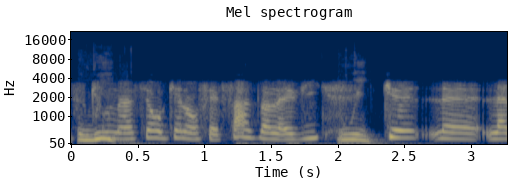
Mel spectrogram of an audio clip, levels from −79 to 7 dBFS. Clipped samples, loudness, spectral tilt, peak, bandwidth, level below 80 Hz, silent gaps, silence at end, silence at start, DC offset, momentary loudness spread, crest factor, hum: under 0.1%; -25 LUFS; -7 dB/octave; -4 dBFS; 12 kHz; -52 dBFS; none; 0 s; 0 s; under 0.1%; 4 LU; 20 dB; none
